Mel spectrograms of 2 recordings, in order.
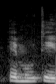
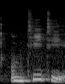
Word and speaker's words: Umtiti: If we signed Imuti, who's playing for France now, right?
